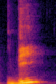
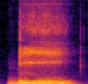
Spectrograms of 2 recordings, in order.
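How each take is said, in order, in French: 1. La voyelle est courte. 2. La voyelle est longue. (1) "au lieu de dire bi" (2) "prolonger le son i"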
